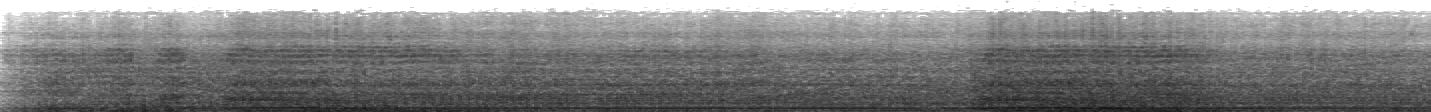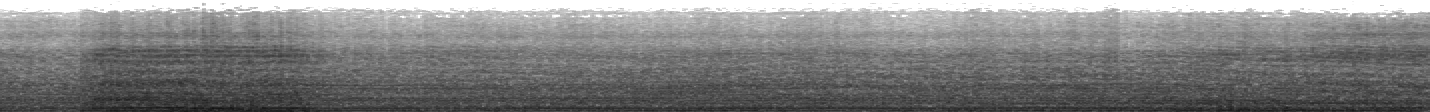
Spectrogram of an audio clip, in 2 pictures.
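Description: Tractor engine sound running steadily, swelling louder three times: about two seconds in, about ten seconds in and about fifteen seconds in.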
